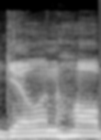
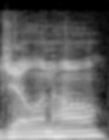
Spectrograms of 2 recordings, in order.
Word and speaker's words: Gyllenhaal: it gyllenhaal or gyllenhaal personally it could be guillen hall but the whole world has just accepted gyllenhaal oh yeah all right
